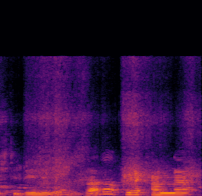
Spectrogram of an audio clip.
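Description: Thin plastic bag of sugar being handled and pulled open, its film rubbing and crinkling, under a man's voice.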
